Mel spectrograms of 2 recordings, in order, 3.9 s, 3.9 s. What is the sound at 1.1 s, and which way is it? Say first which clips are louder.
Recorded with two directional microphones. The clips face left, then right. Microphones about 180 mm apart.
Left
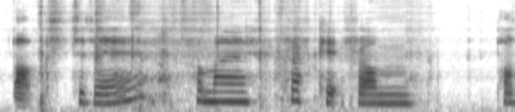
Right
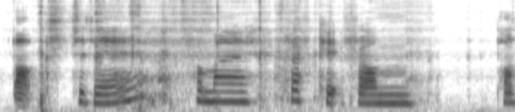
Speech: right 2 dB; 55° right (ahead or behind).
